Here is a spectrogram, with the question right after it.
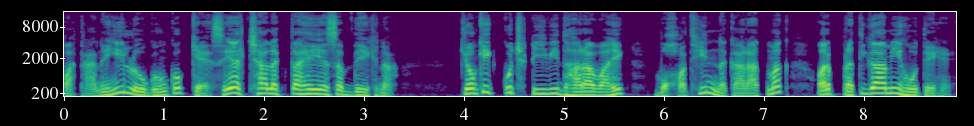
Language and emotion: Hindi, disgusted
